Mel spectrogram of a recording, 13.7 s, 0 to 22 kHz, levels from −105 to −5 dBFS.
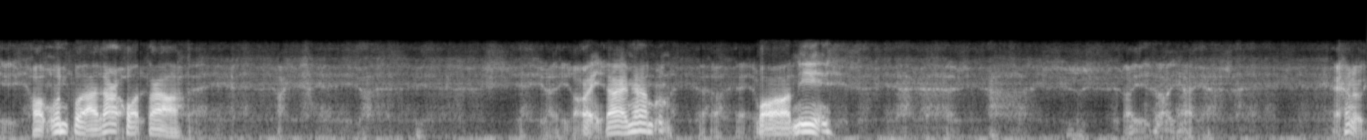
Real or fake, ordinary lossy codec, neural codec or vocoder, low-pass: fake; Opus, 16 kbps; autoencoder, 22.05 kHz, a latent of 192 numbers a frame, VITS, trained on many speakers; 7.2 kHz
